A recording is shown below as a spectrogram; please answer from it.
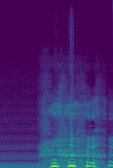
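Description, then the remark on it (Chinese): An electric fan hums steadily and faintly underneath, a constant droning tone, while four short voiced syllables rise and fall over it in the second half. “杂音我不知道怎么办呢？可能是我电风扇在旁边吹吧。”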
